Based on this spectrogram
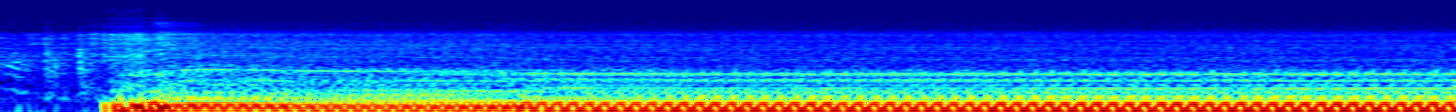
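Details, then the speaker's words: Rebuilt Subaru STI at first start, after topping up the power steering fluid following a scream suspected to be the power steering pump: catches quickly and settles into a steady, even idle with no pump whine. "Okay, sounds much better now. That scared me for a second,"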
